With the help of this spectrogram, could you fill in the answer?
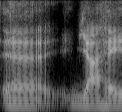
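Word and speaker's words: yagé: And yes, Yahe is spelled Yage, and they do ceremonies in different parts of the country, and then they also have a retreat in Colombia.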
